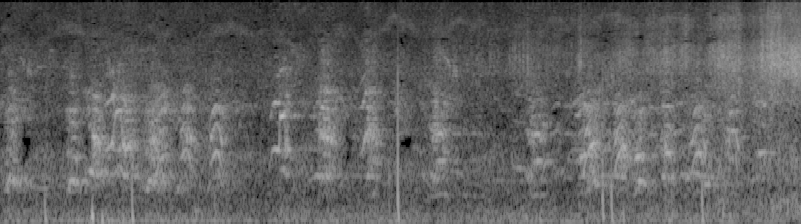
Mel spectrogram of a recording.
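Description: Excited dogs yapping and barking repeatedly in short, high yelps. Near the end comes a rush of hiss.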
